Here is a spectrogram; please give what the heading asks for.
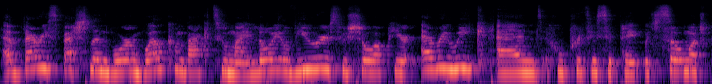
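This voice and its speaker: A woman in her thirties, a bit hoarse from a cold, giving an upbeat, encouraging motivational talk to her viewers. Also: fairly high pitch, roomy sound. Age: 30s. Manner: upbeat, encouraging, chatty asides. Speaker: lifestyle vlogger. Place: home room.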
